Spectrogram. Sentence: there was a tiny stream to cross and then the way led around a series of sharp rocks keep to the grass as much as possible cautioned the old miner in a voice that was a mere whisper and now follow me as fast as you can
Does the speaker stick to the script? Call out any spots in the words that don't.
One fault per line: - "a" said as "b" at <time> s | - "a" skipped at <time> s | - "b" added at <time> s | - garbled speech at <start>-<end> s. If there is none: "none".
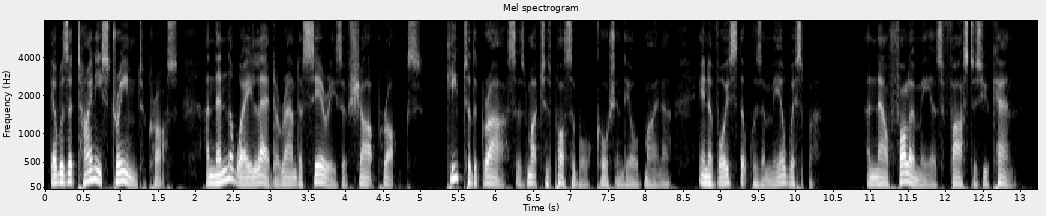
none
